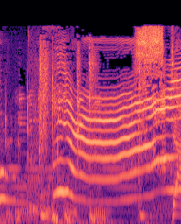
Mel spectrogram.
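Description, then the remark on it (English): A person does a long, drawn-out imitation of a cat's meow, a wavering nasal wail held for about two seconds, loud, with a few small thumps underneath. “You meowed?”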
